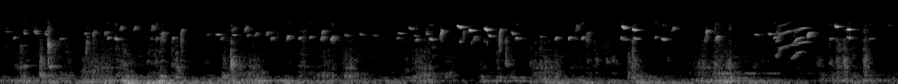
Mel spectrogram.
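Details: Major goldfinch breeding song, quieter and more broken: scattered high chirps, thin tinkling notes and short twitters, with brief louder bursts near the end, over a low rumbling background.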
